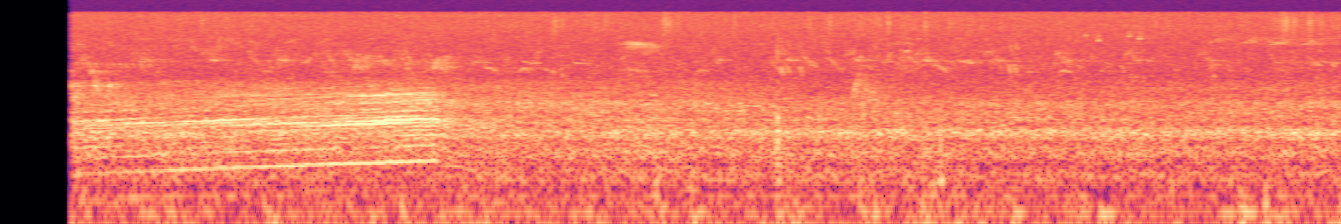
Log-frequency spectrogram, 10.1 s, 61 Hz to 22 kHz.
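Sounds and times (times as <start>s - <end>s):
motor engine drone rising: 0.6s - 3.5s
outdoor background noise: 0.6s - 10.0s.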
